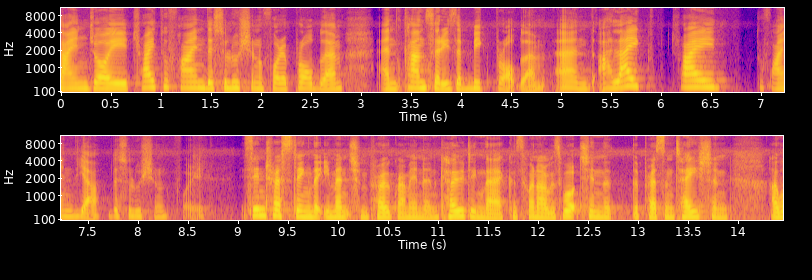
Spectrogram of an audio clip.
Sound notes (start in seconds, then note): none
